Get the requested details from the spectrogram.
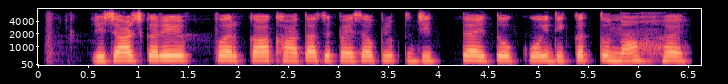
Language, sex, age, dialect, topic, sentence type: Magahi, female, 18-24, Central/Standard, banking, question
